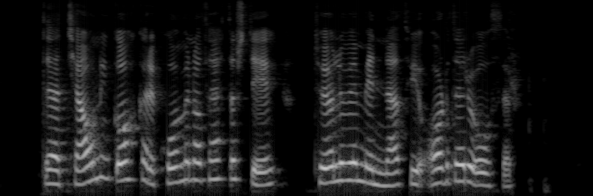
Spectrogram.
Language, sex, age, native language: Icelandic, female, 30-39, Icelandic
